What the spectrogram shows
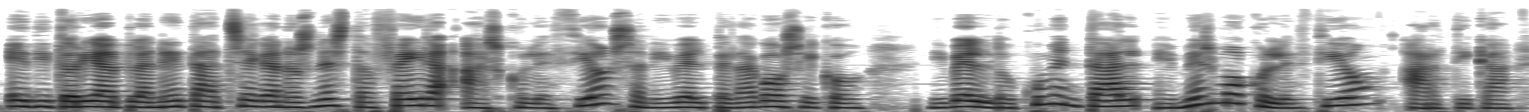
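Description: A woman news reporter delivering scripted news narration in an even, measured way. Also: medium pitch.

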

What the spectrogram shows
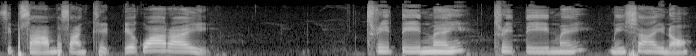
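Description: A woman teaching English numbers to young students, slowly spelling each word letter by letter and using polite particles. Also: fairly high pitch, dry recording. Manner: slow, spells words letter by letter. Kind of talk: slow number drill lesson. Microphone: phone screen recording.

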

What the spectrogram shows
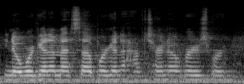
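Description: A woman's voice: mid-range voice, completely flat delivery, fast talker. A young woman, a college basketball player, giving composed, matter-of-fact post-game answers. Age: young adult. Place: indoor press conference room. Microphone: table mic from a distance. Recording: echoey room with hum, distant mic.

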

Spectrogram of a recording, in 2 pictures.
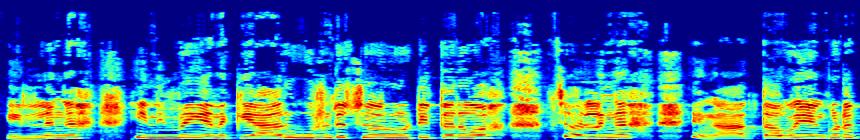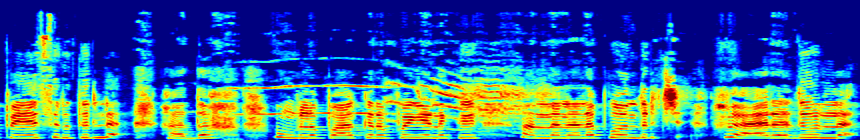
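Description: Woman doing a soft weepy young cartoon wife, super high squeaky voice. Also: steady tone. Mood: tearful, apologetic. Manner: soft, apologetic, quick to cry. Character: young village wife, tender and tearful. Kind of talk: Tamil cartoon voice acting.

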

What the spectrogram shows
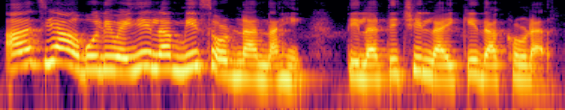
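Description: A woman's voice: fairly high pitch, big pitch swings, normal speed. Woman voicing a spiteful taunting young woman. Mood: angry. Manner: taunting, scornful. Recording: lo-fi recording.

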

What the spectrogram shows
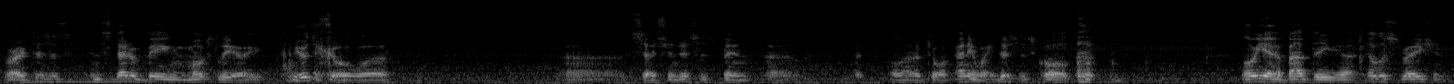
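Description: An older man telling a story in a rambling, halting way, with many pauses and fillers. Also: on the low side, steady tone, vocal fry, a little mellow. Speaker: show host. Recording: distant mic with faint room noise.

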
